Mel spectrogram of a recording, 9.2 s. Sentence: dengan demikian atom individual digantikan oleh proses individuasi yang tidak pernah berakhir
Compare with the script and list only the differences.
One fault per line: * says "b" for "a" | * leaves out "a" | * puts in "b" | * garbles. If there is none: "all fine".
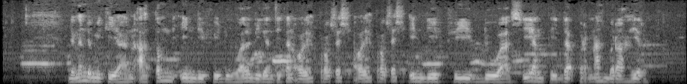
* puts in "oleh proses"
